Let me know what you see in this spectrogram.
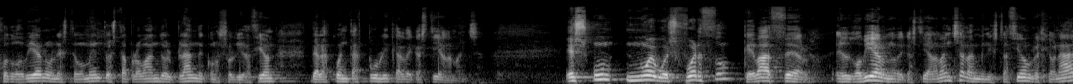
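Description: Overlap between stream segments: adjacent 2-second segments carry overlapping time stamps, so the player trims sound that was never duplicated. At 2.40 s about 37 ms disappears, and at 4.39 s about 25 ms, each leaving a waveform jump heard as a brief click or skip.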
